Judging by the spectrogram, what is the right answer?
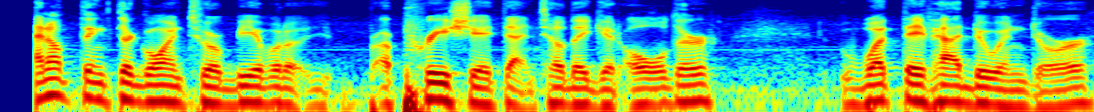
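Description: A man with an American accent speaks at a fairly quick pace in an unremarkable speaking voice. His pitch is fairly low and his intonation fairly even. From US Midwest, Youngstown area, Ohio. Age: 50s. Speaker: auto worker and podcaster. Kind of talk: casual interview chat. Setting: live-streamed recording.

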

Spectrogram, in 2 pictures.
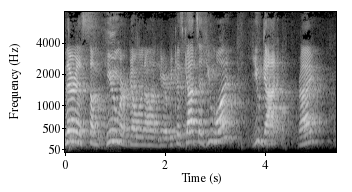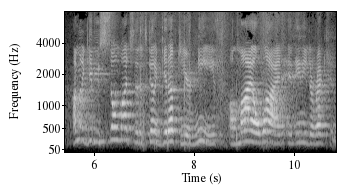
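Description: A man with a high pitch talks at a moderate pace with ordinary pitch variation, amid audible room echo and noticeable background noise. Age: 40s. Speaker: pastor. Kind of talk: sermon. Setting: church. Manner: casual.

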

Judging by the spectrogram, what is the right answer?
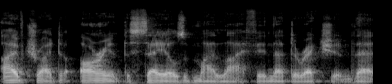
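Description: A man's very deep, low voice with vocal fry. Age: 40s. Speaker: pastor. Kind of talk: casual chat. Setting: video call.

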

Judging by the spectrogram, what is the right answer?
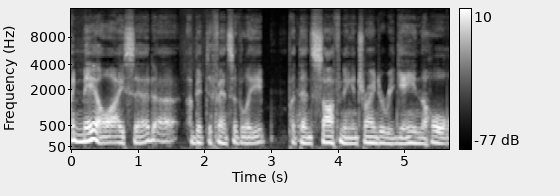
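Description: The speaker uses an unforced reading voice. Pitch moves up and down in an ordinary way.

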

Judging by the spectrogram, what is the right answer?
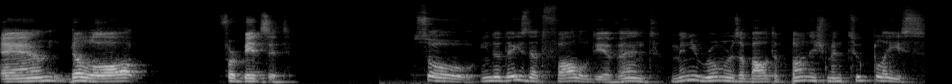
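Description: In a Portuguese accent, a man speaks at a fairly slow pace, his fairly high voice showing ordinary pitch variation. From Brazil. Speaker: podcast host. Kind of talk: interview. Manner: halting.

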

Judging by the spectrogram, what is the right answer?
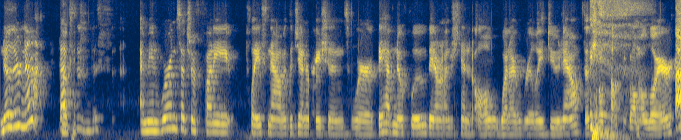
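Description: A woman talks fairly quickly with lively intonation and a very deep, low pitch. Noticeable background noise runs underneath. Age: 30s. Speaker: personal branding expert and podcast host. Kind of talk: interview.

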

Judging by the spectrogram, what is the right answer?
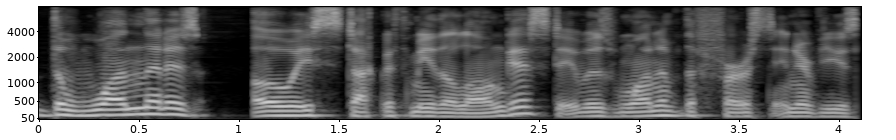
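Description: A man speaks with an American accent at a fairly quick pace, his pitch varying in an ordinary way. He has an unremarkable speaking voice. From United States. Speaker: history professor. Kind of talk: interview. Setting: studio.

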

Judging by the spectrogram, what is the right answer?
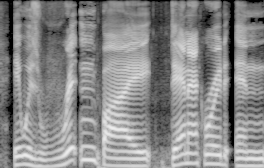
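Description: Lively intonation marks a plain, everyday voice, heard in a very clean recording with a silent background and a dry, close sound with no echo. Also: man. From US Midwest, small-town Illinois. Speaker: podcaster and improv performer. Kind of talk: casual chat.

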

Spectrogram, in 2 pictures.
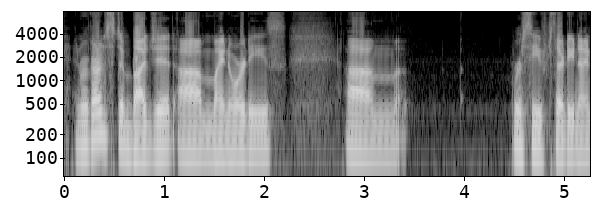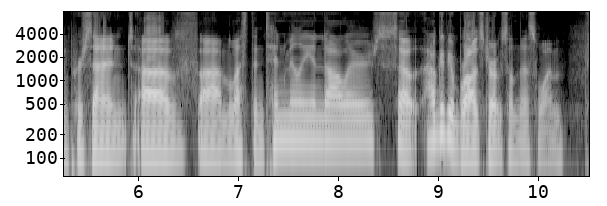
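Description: With an American accent, a man has a plain, everyday voice of medium pitch, speaking at a moderate pace with ordinary pitch variation. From US South. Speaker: video podcast host, actor and filmmaker. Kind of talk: solo video commentary. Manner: casual, many filler ums.

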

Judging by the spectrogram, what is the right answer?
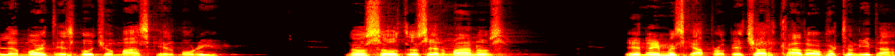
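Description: A man with an English accent speaks at a high pitch with fairly even intonation. His pace is very slow, broken by long, frequent pauses. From US South. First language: English (speaking Spanish). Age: 80s+. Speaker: missionary preacher. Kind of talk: sermon.

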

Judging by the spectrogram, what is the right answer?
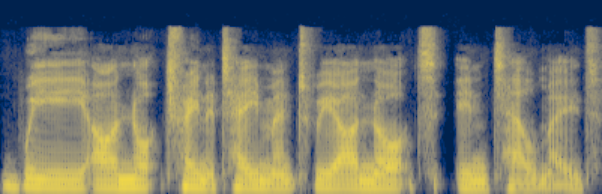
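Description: A woman speaks in a very deep, low pitch with an English accent. The sound is dry and close with no echo, over a quiet background. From UK. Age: 40s. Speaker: facilitator and trainer, founder of a facilitation school. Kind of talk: casual interview. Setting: video call. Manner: animated, passionate.

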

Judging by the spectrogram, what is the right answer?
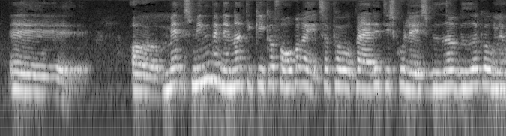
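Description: A woman with a fairly high voice talks at a fairly slow pace. Audible room echo and noticeable background noise fill the recording. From Denmark. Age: 30s. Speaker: musician. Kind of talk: interview.

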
